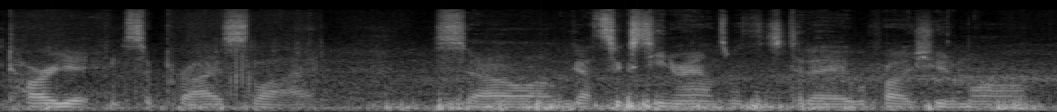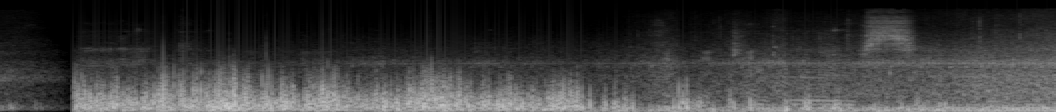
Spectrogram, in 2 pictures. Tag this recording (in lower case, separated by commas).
speech, outside, rural or natural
